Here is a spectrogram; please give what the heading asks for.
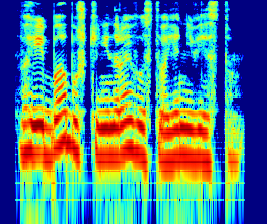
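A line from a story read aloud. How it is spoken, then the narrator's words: Sighing. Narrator (Russian): вздохнула Арина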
